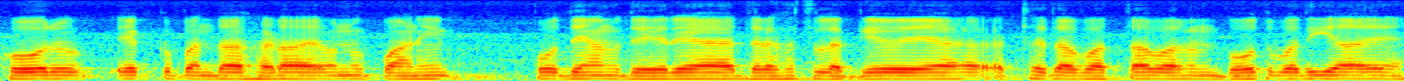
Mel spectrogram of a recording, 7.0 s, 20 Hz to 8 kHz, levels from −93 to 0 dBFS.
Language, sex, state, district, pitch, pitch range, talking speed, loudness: Punjabi, male, Punjab, Kapurthala, 120 Hz, 115-120 Hz, 190 wpm, -16 LUFS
